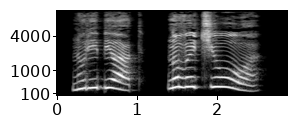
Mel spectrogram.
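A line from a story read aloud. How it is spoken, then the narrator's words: Whining woman. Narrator (Russian): захныкала блондинка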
